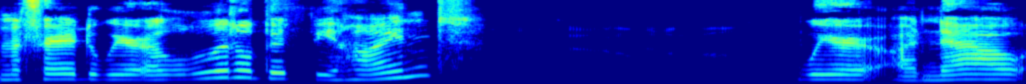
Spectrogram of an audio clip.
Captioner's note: speaking French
